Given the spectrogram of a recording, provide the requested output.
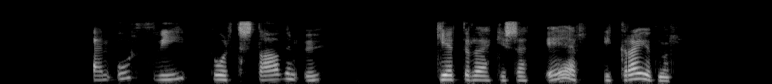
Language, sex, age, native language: Icelandic, female, 30-39, Icelandic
